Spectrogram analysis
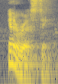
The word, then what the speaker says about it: interesting: Interesting. There's different ways to say this. You could say interesting. It's very interesting. Usually I say it like quickly, like Americans do, with 2 parts. Interesting. Oh, 3 parts.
